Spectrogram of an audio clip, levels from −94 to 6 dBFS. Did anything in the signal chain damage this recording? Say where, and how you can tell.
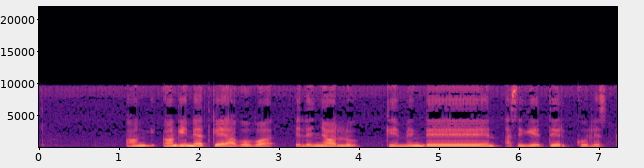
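Yes. At the codec stage, the audio was likely coded with AAC compression at a low bitrate, and the damage is plainly audible throughout. Nothing survives above about 9.7 kHz, so the top octave of the speech is gone and it sounds dull. The encoder had too few bits for its hearing model, so the remaining bands are quantised coarsely, which smears detail and leaves a warbly, fizzy texture on sibilants. That fits AAC-LC at around 32 kbps.

The second fault sits at the driver or buffer stage: a system hang loop from 4.91 to 5.50 s. The host stopped supplying new samples, but the sound hardware kept replaying its ring buffer. A single 42.67 ms slice repeats exactly 14 times, which is heard as a machine-gun stutter at about 23.4 Hz. That loop length fits a 2048-sample buffer. When playback resumes, essentially nothing seems to be missing, so the loop was inserted rather than covering lost audio.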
